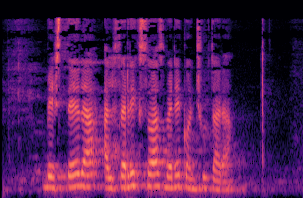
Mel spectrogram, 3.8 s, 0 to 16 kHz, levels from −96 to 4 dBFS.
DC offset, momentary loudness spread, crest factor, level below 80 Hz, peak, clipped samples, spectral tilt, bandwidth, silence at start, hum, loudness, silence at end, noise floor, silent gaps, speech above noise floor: under 0.1%; 17 LU; 22 dB; -66 dBFS; -4 dBFS; under 0.1%; -3 dB/octave; 12 kHz; 0.25 s; none; -23 LUFS; 0.5 s; -54 dBFS; none; 31 dB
